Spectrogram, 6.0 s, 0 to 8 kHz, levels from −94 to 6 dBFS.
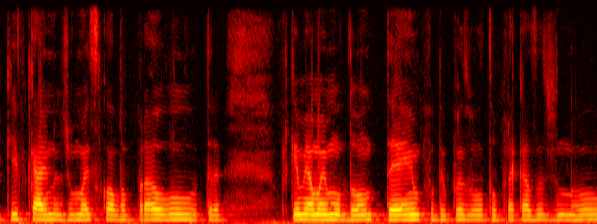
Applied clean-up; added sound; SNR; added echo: none; none; none; none.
